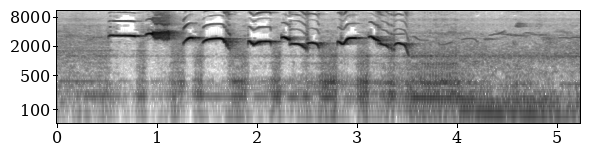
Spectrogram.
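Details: Oriental magpie-robin song for stirring a stressed, silent magpie-robin into full song: about three seconds of loud, rapid whistled notes sliding up and down, over a low humming background that continues after the bird stops.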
